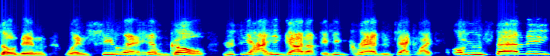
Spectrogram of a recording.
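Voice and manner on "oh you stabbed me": angry yelling, higher pitch. Retelling how a stabbed man got up: imitating someone yelling angrily. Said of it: "he's yelling and he's mad".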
